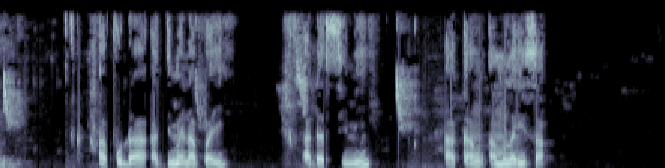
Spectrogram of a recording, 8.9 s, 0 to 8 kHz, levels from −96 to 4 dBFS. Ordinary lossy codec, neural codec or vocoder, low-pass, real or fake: MP3, 64 kbps; none; 7.2 kHz; real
